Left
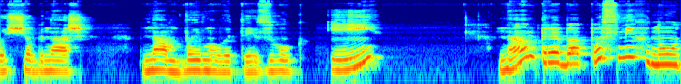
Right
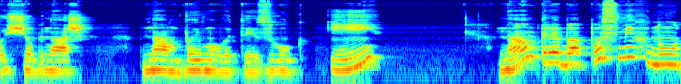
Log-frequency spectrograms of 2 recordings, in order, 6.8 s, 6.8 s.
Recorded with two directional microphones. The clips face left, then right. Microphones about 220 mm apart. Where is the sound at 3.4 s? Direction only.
20° left (ahead or behind).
